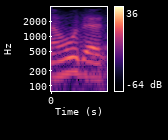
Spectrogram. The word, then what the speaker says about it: هدى: أيضا هناك كلمات نجد الألف في آخرها كتبت ألفا وبعضها يكتب ياء، مثال هدى وعصى، نجد أن هدى تكتب ياء مع أنها تنطق ألف، والتي نسميها الألف اللينة، وفي كلمة عصا تكتب ألف ولا تكتب ياء.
